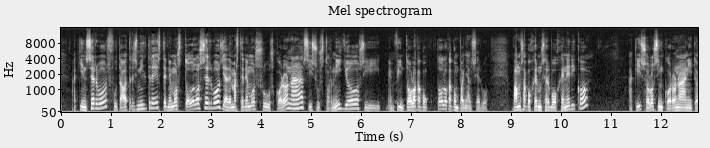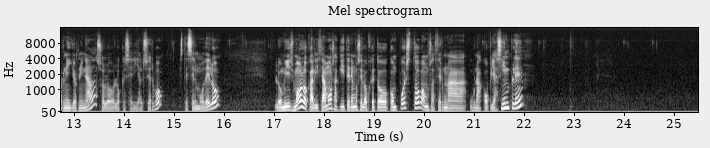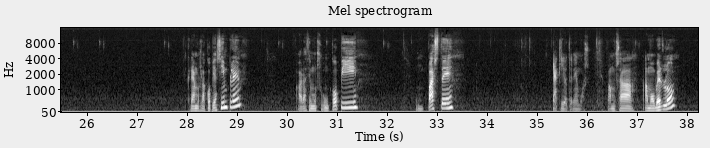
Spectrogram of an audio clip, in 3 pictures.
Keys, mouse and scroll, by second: 0.9 click, 9.7-11.0 drag, 14.3-17.1 middle drag, 18.4 click, 21.2 click, 22.3 click, 24.0 click, 24.6 click, 25.8 click, 26.3 click, 27.5 click, 29.8 click, 30.8 click, 31.9 click, 33.2 click, 34.7-35.0 scroll down 2, 35.3-36.4 middle drag, 36.9 click.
